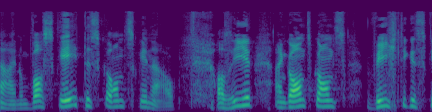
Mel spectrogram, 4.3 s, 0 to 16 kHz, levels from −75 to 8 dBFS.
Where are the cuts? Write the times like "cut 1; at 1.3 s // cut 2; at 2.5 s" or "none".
cut 1; at 2.1 s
